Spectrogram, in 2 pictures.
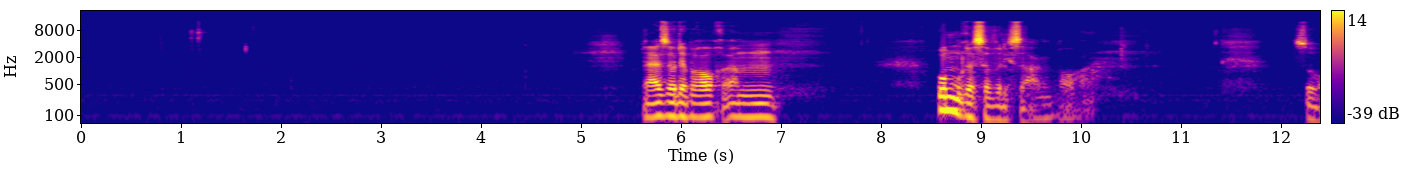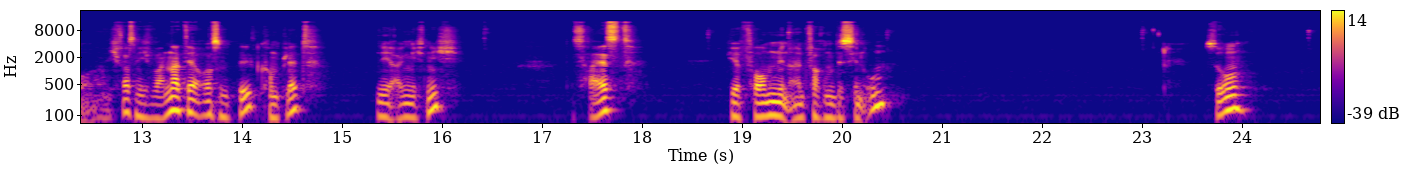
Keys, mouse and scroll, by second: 9.1 Escape, 10.5 Left.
